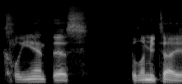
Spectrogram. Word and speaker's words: Cleanthes: likes that because his last name is actually pronounced clientus but let me tell you it's not an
